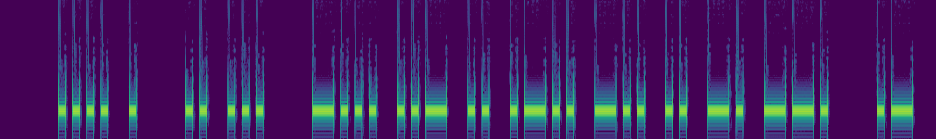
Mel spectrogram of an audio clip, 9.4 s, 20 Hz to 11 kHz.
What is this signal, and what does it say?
Morse code, heard as a keyed tone, about 17 wpm, 700 Hz. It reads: HE IS BUILDING A
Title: Sentences from Top 700 Words 17wpm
